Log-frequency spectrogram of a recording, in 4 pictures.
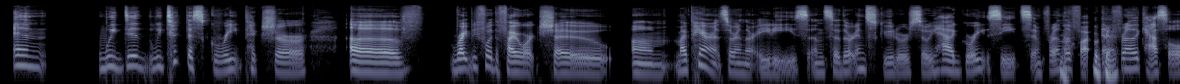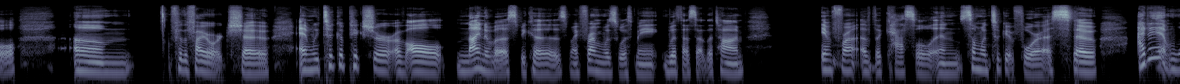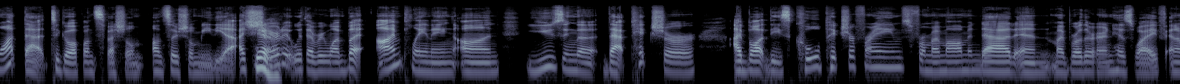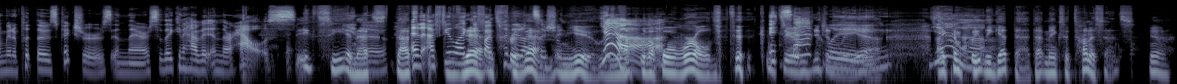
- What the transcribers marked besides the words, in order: tapping; drawn out: "of"; drawn out: "show"; laughing while speaking: "Oh"; laughing while speaking: "so"; other background noise; drawn out: "Yeah!"; laughing while speaking: "to consume digitally"; drawn out: "Exactly. Yeah"
- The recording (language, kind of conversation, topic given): English, unstructured, How do you decide whether to share your travel plans publicly or keep them private?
